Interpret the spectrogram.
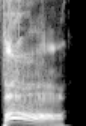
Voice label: COUNT, Vocal Planet, R&B & Dance, COUNTING; ILIO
